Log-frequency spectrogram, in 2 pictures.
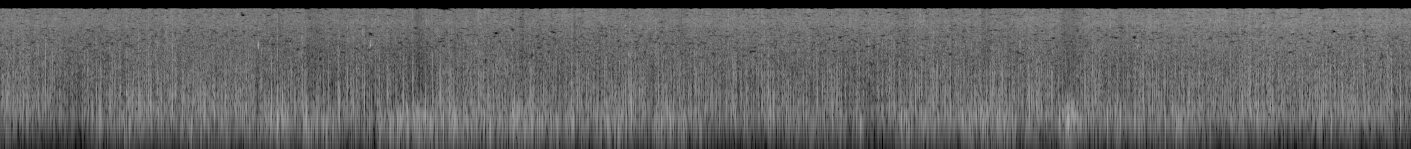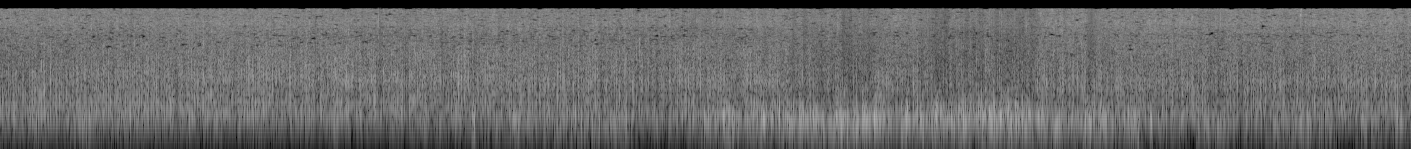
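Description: Steady rain falling on an umbrella held overhead: a dense, even patter of raindrops.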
